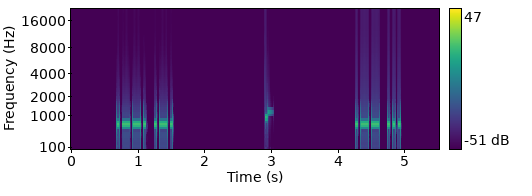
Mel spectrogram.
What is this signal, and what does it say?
Morse code, heard as a keyed tone, about 30 wpm, 700 Hz. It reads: PR WS
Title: Top Two Letter Combinations in Words 30wpm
